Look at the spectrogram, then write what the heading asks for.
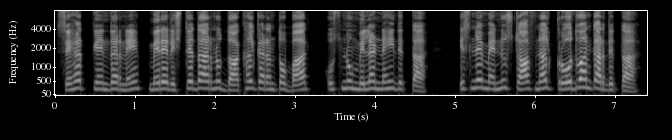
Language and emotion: Punjabi, angry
